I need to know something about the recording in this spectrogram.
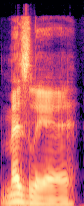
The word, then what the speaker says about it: Meslier: exactly where you're at melier mesier silent s will do for the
